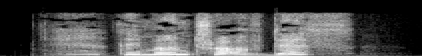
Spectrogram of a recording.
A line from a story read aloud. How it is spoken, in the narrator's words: the Maharani gasped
